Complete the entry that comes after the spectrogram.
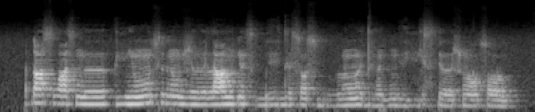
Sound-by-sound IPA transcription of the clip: ɗ ɑ sˤ ðˤ əː s ŋ əː | vʲ õː s r õ ɮ əː l ɑ ŋ ɗ ə̃ s ɡ͡b ɛ̤ d ə s ɔ s bʱ o̤ l õ ə̯ dʱ ə̃ ɾ ṳ ŋ ɛ̤ vʲ ɐ s ɗ əː ɬ õː sˤ u

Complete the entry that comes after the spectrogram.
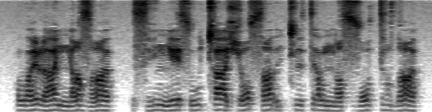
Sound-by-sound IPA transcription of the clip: lˠ e˩˧˩ ɭ a˩˧˩ ɲ a˩˧˩ zˤ ɐ˩˧˩ | s e̤˩˧˩ ɲ e˩˧˩ s u˩˧˩ cʰ a˧˩ ç ʉ˩˧˩ sˤ i˩˧˩ r cʰ ɨ˧˩ t i˧˩ lˠ ɲ ɐ˩˧˩ sˤ zˤ u˩˧˩ t i̤˧˩ dˤ ɐ˧˩

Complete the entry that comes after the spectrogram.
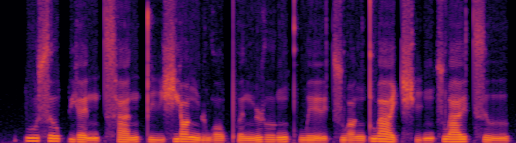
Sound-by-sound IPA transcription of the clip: p u˦ s ɤ˦ p j ɛ̰˨˩ n t͡sʰ a˨˦ n t̪ i˨˦ ɕ j ɑ˥˨ ŋ ɻ w ɔ˨˦ pʰ ə˨˦ n ɻ ɤ˨˦ ŋ kʰ w ḛ˨˩ ɪ̯ t͡s w ɑ˨˦ ŋ t̪ w ä˥˨ t͡ɕʰ ḭ˨˩ ŋ s w a˦ ɪ̯ t͡s ɹ̩˨˩

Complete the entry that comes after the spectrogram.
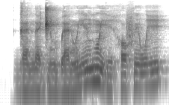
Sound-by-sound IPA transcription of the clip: ɡ ɛ˨ n ɛ˨ d͡ʒ ɔ̃˨ ɡ͡b ɛ˨ ɾ ũ˧ j ĩ˦ b ũ˦˨ j i˨ h o˧ f ĩ˧ w i˦

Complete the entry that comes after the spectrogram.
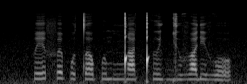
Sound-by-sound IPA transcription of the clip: p e f ɛ p o t ʌ p ɯ m ŋ͡ǃ a ǃʰ ɯ lʲ ɡʲ u v a ɾʲ e v o

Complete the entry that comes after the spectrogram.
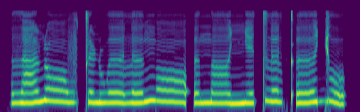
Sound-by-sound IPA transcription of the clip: ð a ɳ ɔː v t ə ɳ w əː l ə ŋ ɔː ʔ ə n̪ ʌː ɲ e t l ə l kʼ əː ɟ o

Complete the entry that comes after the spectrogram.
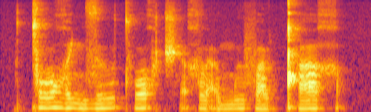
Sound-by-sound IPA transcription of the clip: ǀ o u̯ ʁ e ɲ z ɯ u̯ tʰ o χ t͡ʃʰ ɛ̰ χ l a̰ u̯ m ɯ f a u̯ ǃʰ a χ

